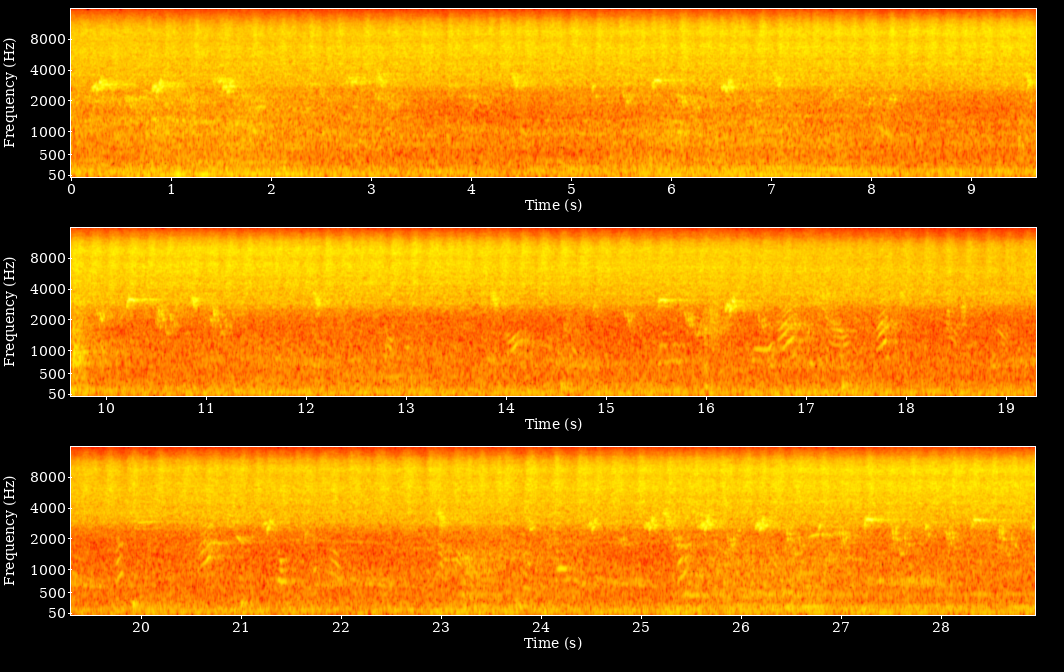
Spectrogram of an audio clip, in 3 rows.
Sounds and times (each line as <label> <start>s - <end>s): Cicadas cry 0.0s - 28.9s
Traffic Sound 0.0s - 28.9s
